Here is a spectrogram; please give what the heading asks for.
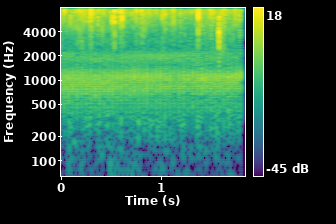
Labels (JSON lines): {"label": "biophony, rattle", "recorder": "SoundTrap 500"}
